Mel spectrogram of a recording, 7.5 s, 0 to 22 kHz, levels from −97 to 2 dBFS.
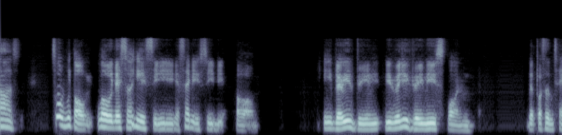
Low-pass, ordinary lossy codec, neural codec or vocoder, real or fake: none; none; codec, 16 kHz, 0.5 kbps, FreqCodec, larger model; fake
